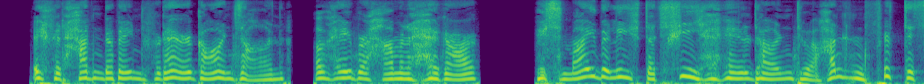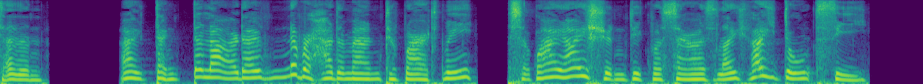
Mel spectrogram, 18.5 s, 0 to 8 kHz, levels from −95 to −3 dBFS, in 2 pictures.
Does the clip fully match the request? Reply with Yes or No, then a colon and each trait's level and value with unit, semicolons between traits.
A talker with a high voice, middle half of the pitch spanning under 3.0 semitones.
No: high, 205 Hz; average, 3.4 semitones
